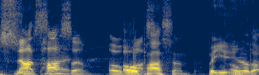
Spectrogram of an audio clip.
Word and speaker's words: opossum: possum.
